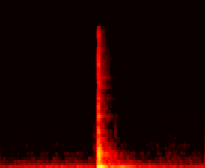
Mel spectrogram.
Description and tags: golpe, caída, animal
ca, da, golpe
